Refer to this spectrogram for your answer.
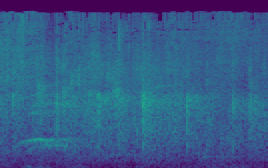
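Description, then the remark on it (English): Steady applause from a church audience fills the room, a dense wash of many hands clapping at moderate volume, with faint voices mixed in beneath it. “Another round of applause for Philip right there.”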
